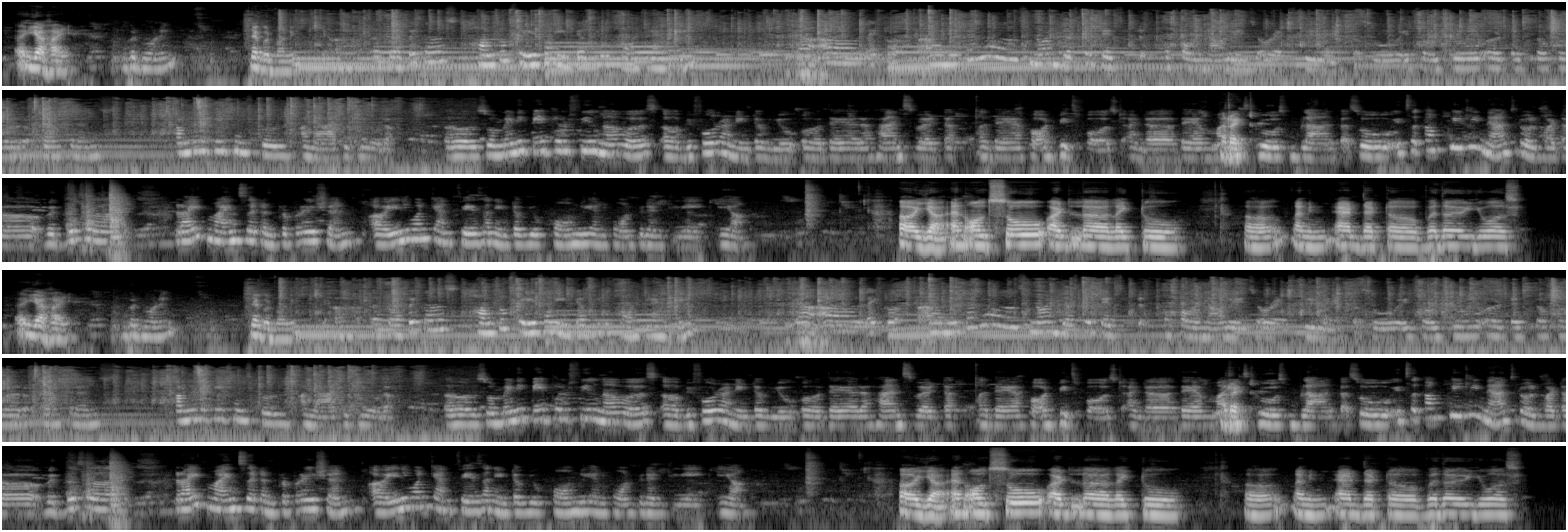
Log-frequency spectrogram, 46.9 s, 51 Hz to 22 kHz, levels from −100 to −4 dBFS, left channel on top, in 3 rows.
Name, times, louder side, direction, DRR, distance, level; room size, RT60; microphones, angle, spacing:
voice 1, 0.1-1.0 2.5-3.3 7.2-7.3 7.7-8.4 10.2-10.3 19.2-19.3 19.7-20.0 24.8-25.2 25.9-26.0 27.7-28.1 31.9-33.1 38.9-39.5 40.0-43.1 43.7-46.4, left 1 dB, 45° left, 0.8 m, -32 dB
sound 1, 1.1-7.3 7.7-8.3 9.6-10.0 10.2-10.3 10.6-10.9 11.8-12.7 13.1-13.2, equal, 60° right, 2.0 m, -56 dB
voice 2, 1.2-1.8 3.3-7.0 7.9-16.8 17.4-19.6 20.0-32.4 33.0-38.8, left 1 dB, 30° right, 1.2 m, -38 dB
sound 2, 2.4-20.4, left 1 dB, 20° left, 1.4 m, -46 dB
sound 3, 2.9-18.0, left 5 dB, 65° left, 0.4 m, -42 dB
3.4 x 2.8 x 2.6 m
head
